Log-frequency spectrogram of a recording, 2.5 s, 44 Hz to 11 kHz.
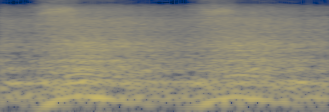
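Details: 1990 Nissan Safari after its crank no-start fault is fixed: the engine revs up cleanly twice and drops back smoothly, pulling evenly with no misfire or stumble; healthy.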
